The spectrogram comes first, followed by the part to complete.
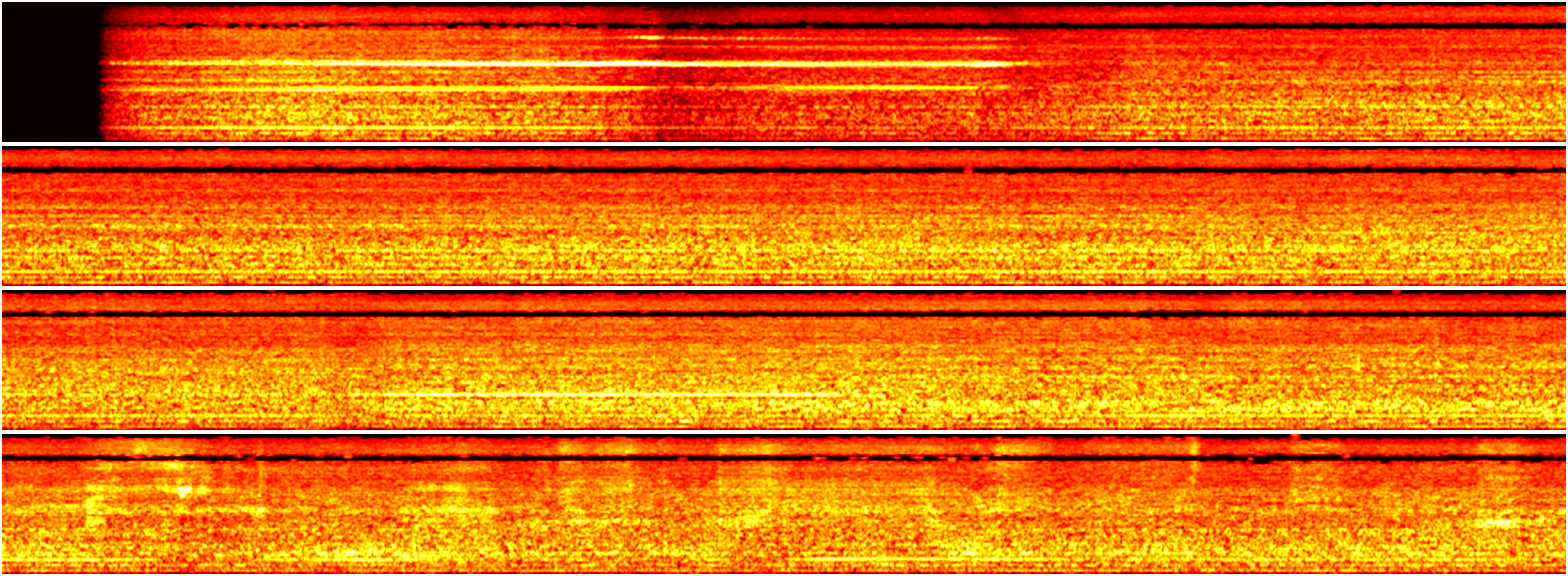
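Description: Vertical milling machine running steadily as it mills material out of the inside of a rifle buttstock, a constant machine noise with a held hum; it starts abruptly about half a second in.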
